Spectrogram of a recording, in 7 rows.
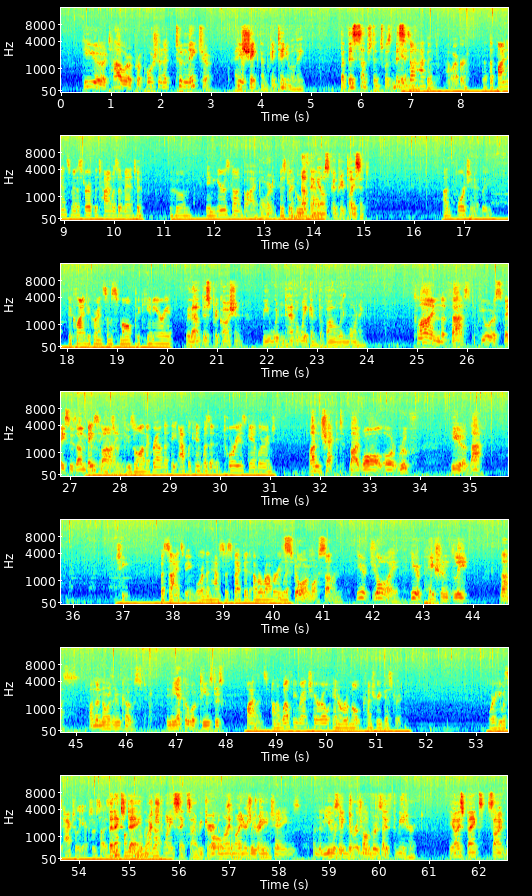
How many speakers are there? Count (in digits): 3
